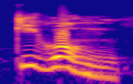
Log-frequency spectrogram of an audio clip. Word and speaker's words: qigong: Qigong. Qigong, sí, se pronuncia qigong.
